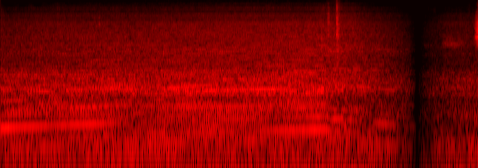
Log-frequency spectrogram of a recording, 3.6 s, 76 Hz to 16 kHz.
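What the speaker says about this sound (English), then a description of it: "Let's go and rev it out here." A BMW Z4 M's engine revs up hard toward its 8,000 rpm redline, a loud, sustained, rising mechanical roar close by. It drops off sharply near the end, as if on a shift, then picks up again.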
